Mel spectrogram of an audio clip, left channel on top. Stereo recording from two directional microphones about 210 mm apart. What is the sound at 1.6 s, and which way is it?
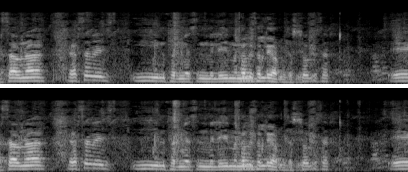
Speech, 15° left (ahead or behind).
